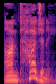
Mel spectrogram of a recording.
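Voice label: "ontogeny", British English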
